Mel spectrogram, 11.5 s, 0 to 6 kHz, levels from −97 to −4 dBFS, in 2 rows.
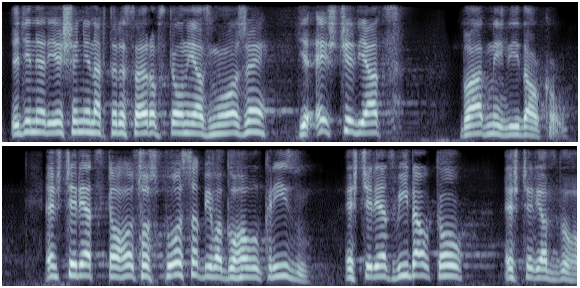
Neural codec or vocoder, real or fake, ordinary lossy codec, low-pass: codec, 16 kHz, 2 kbps, X-Codec, HuBERT features, trained on balanced general audio; fake; none; 5.4 kHz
